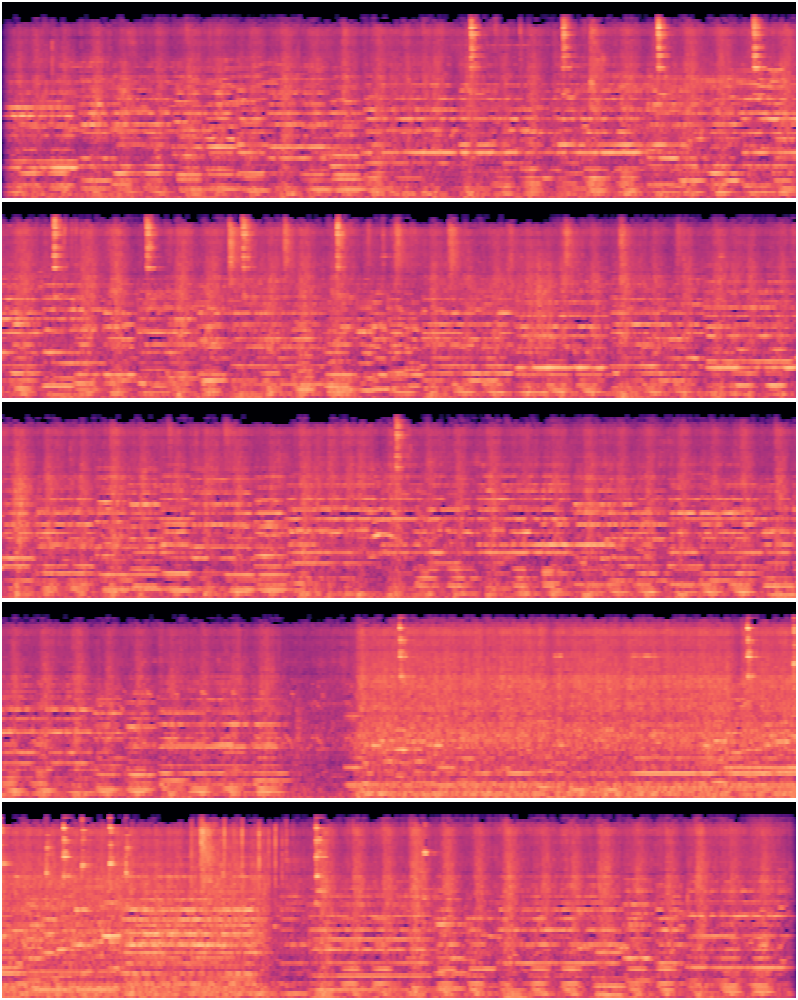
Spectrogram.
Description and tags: carousel brighton
The carousel of brighton beach.
amusement, brighton, carousel, drehorgel, fair, faire, fairground, hurdy-gurdy, karussell, merry-go-round, rides, street-organ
